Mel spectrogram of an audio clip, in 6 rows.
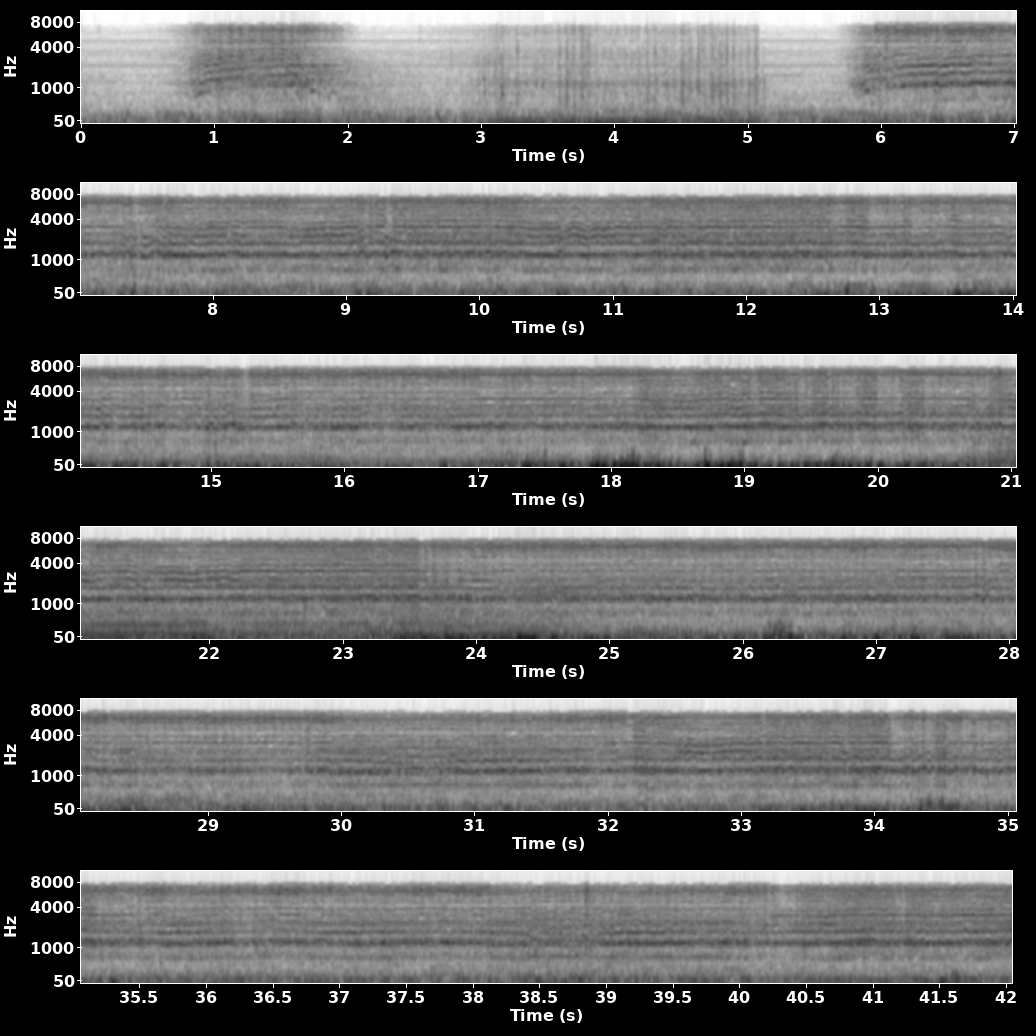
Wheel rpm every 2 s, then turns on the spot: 60, 20, 40, 160, 160, 170, 170, 160, 170, 160, 170, 170, 160, 170, 170, 160, 170, 160, 160, 170, 160.
2-4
